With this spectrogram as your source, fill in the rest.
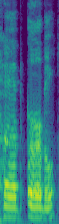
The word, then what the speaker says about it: herb: It's not herbal. Been watching too many American Christmas films. There is a fucking H in herb, so please pronounce it in the future.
